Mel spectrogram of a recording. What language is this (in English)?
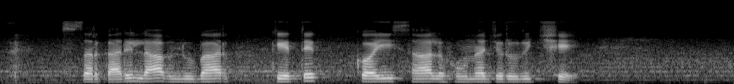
Magahi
